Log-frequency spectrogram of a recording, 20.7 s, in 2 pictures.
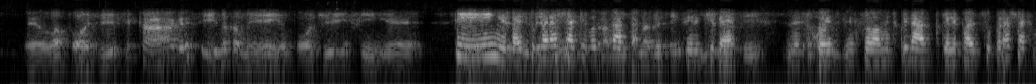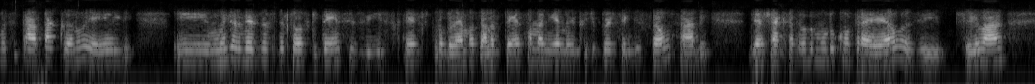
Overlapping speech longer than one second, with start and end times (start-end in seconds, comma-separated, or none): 4.6-7.4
